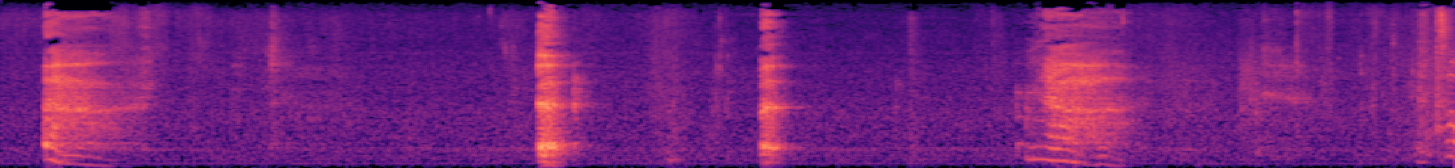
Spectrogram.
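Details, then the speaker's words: Young girl burping after drinking soda: several loud, drawn-out belches with shorter gulping burps between them in a quiet room; repeated burping. "It's a lot of burping for a little girl."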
